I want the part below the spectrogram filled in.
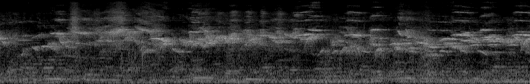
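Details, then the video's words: An Oriental magpie-robin sings in full voice at a singing competition launch event in Jambi, Sunday 19 November 2023, finishing runner-up. Its high, chattering, warbling phrases run on without pause over murmuring voices and a low background hum. "Kacer Asker Buka Urat Ambil Posisi Runner Up di Launching AJB"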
